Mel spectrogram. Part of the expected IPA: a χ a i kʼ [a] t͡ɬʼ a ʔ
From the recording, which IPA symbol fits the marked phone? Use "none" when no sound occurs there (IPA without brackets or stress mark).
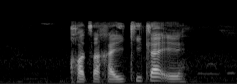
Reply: i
